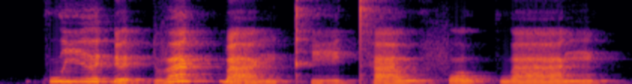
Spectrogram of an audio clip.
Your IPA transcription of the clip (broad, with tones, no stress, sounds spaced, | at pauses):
k w i˧ ə̯ ɗ ə˨˩ t̚ v a˦˥ k̚ ɓ a˧˩ ŋ t̪ʰ i˨˦ t̪ʰ a˨˦ w f ɔ˧˩ w k w a˨˦ ŋ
